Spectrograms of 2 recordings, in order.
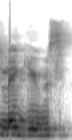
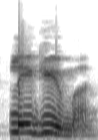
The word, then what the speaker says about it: légumes: Yes, it's not the English legumes. Vegetables in French is légumes.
